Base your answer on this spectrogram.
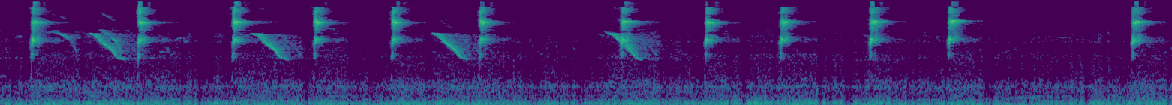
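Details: Squirrel chirping: sharp, high clicks, each followed by a fast downward-sliding squeak, repeated about every half second in a steady run, with faint low background hum.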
